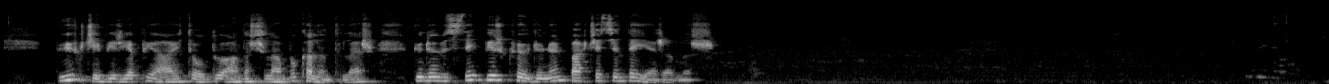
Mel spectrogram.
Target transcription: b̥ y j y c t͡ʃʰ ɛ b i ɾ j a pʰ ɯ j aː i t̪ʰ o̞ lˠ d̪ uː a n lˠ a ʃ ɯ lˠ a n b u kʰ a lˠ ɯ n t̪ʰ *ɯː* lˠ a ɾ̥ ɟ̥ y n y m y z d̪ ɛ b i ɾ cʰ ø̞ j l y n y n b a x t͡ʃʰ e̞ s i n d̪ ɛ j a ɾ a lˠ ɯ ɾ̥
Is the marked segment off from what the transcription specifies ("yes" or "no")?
yes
